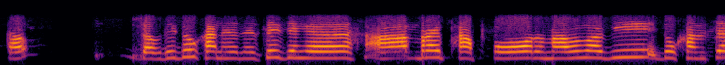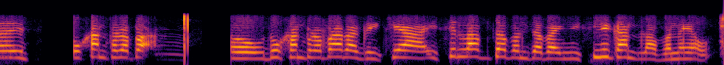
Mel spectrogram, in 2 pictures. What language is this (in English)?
Bodo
